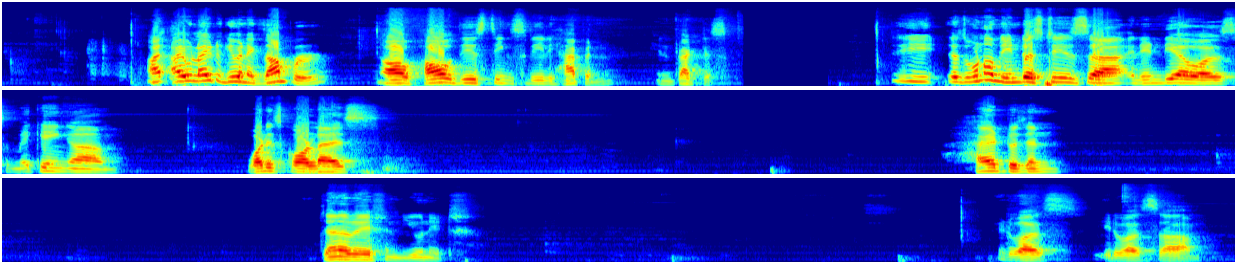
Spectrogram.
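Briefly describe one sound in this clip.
A middle-aged man speaks calmly into a clip-on microphone, pausing often.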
